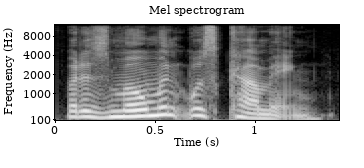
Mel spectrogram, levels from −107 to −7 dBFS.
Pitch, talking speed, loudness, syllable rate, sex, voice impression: 190 Hz, 210 wpm, -18 LUFS, 5.4 syllables/s, female, feminine, adult-like, tensed, powerful, intellectual, reassuring, elegant, lively, strict, sharp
